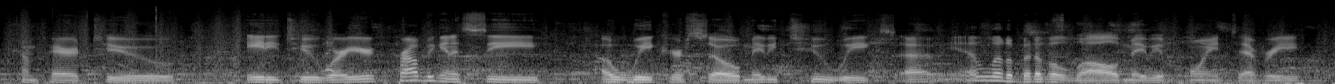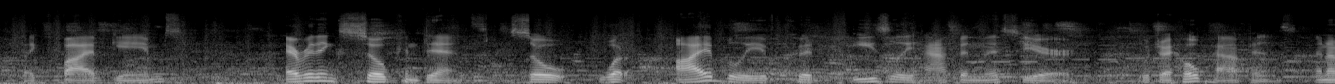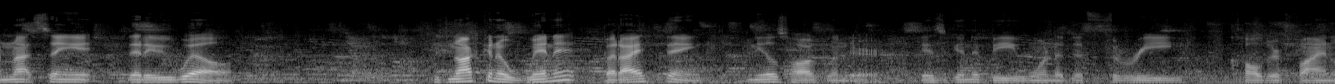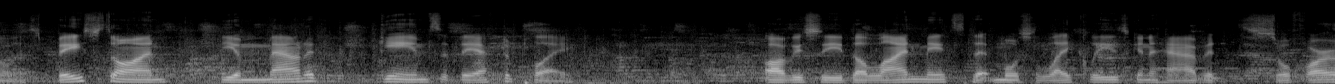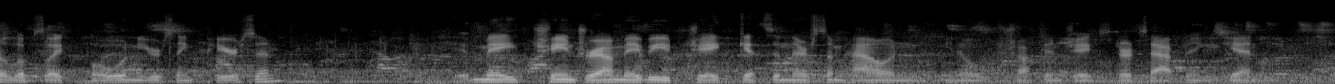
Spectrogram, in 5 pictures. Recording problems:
wrong speed, natural pitch; too slow; 0.6 times normal speed
background music; noticeable; throughout; 20 dB below the speech
murmuring crowd; noticeable; throughout; 10 dB below the speech

